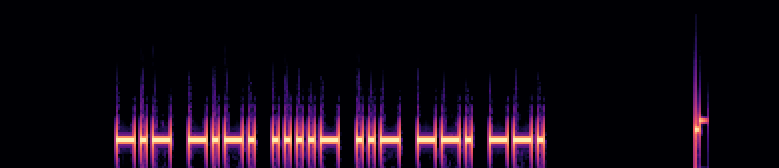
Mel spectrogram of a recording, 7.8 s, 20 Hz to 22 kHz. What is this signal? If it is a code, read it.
Morse code, heard as a keyed tone, about 21 wpm, 700 Hz. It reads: KC4UGG
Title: USA Call Signs - 6 Characters - 4x Character Spacing - 20wpm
